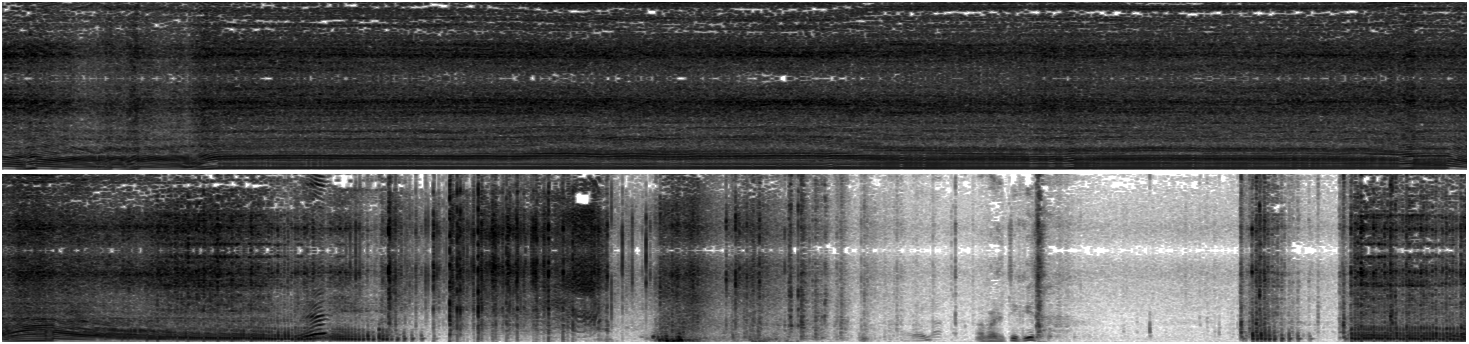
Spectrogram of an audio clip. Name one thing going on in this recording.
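A chainsaw roars close by, cutting through a tree trunk.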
